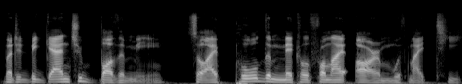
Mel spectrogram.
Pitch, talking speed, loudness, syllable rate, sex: 95 Hz, 220 wpm, -23 LUFS, 4.9 syllables/s, male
